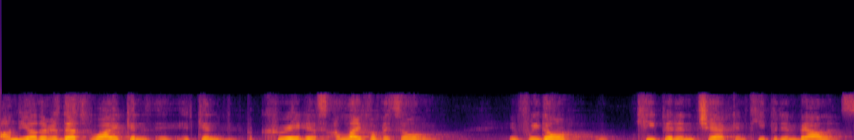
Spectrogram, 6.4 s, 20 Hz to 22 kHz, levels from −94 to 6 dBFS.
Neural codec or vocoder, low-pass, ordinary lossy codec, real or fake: codec, 16 kHz in and 24 kHz out, 0.6 kbps, FocalCodec, streaming, 2048 codes; 7.2 kHz; MP3, 64 kbps; fake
